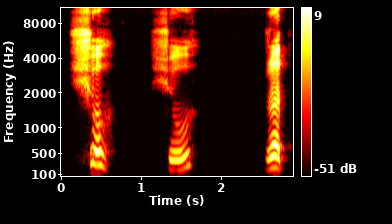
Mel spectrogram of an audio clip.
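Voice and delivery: teacher sounding out شہرت syllable by syllable. Shown as a demonstration. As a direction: break شہرت into شہ and then the whole word, slowly. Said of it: "شہرت میں جو آواز".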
